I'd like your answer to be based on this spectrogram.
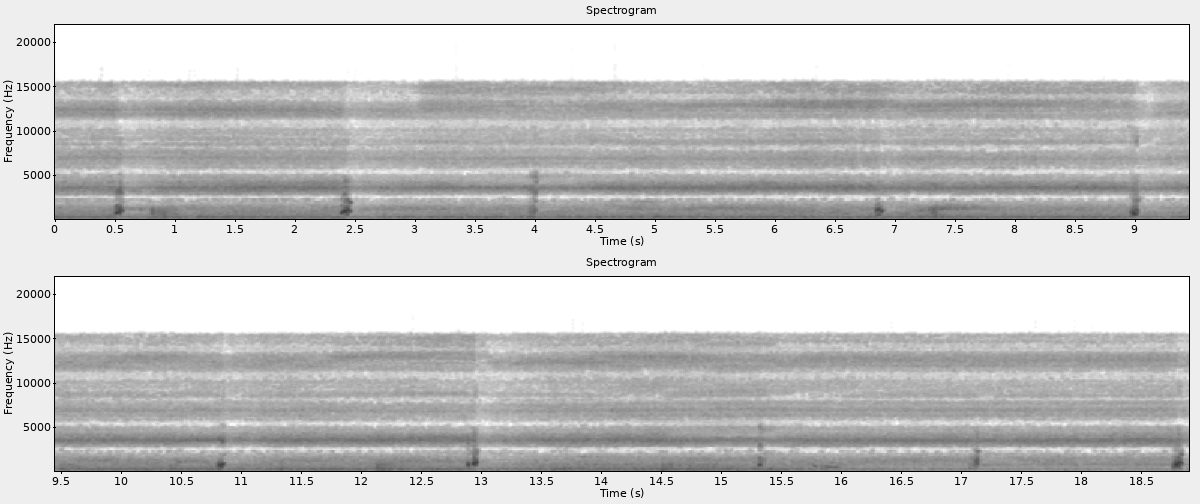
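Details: Hiccups: regular brief sharp hics about every two seconds, roughly ten in twenty seconds, over a steady hum.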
